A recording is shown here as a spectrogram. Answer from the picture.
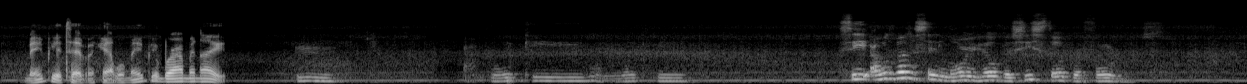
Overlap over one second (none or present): none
